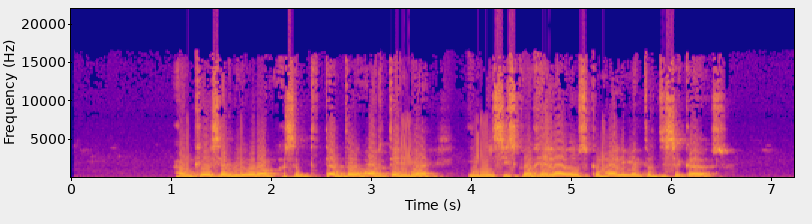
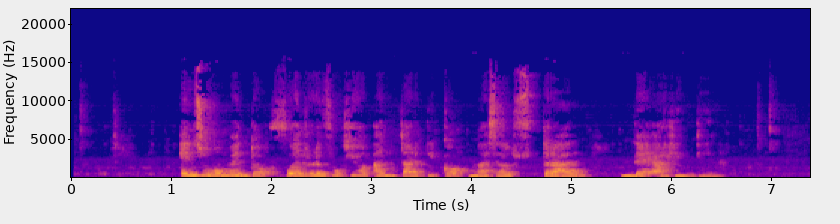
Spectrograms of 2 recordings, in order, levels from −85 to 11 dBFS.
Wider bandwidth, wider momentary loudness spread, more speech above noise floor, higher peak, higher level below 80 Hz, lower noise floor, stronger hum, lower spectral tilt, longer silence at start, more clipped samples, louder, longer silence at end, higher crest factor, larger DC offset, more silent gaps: first, over 20 kHz vs 15 kHz; second, 6 LU vs 10 LU; about the same, 34 dB vs 36 dB; about the same, 0 dBFS vs -2 dBFS; first, -34 dBFS vs -72 dBFS; second, -41 dBFS vs -54 dBFS; neither; about the same, -4.5 dB/octave vs -4 dB/octave; about the same, 1.05 s vs 1.1 s; first, 0.2% vs under 0.1%; first, -8 LUFS vs -19 LUFS; second, 0.65 s vs 0.85 s; second, 8 dB vs 18 dB; neither; neither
